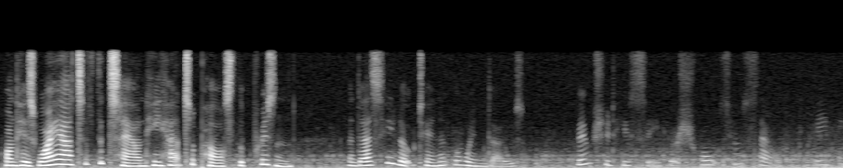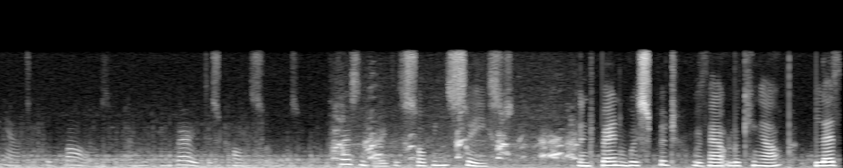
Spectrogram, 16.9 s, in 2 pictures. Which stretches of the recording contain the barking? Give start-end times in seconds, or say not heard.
11.8-14.3.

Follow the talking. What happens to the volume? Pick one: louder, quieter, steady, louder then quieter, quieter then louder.
quieter then louder.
